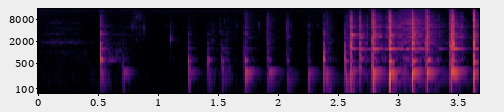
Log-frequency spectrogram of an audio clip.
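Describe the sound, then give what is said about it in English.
A bottom-pour beer dispenser filling a cup: a run of wet, gurgling glugs that start sparse and quicken into a steady rapid bubbling, growing louder, with no voices. “That sounds like a bottom pour.”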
